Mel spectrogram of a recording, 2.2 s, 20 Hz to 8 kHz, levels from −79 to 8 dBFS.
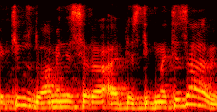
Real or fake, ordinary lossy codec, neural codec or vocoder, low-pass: real; Opus, 64 kbps; none; 7.2 kHz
